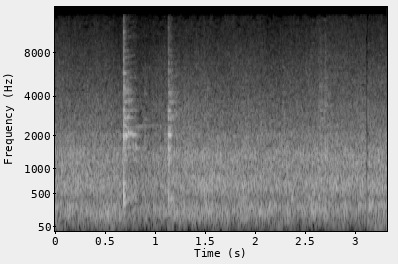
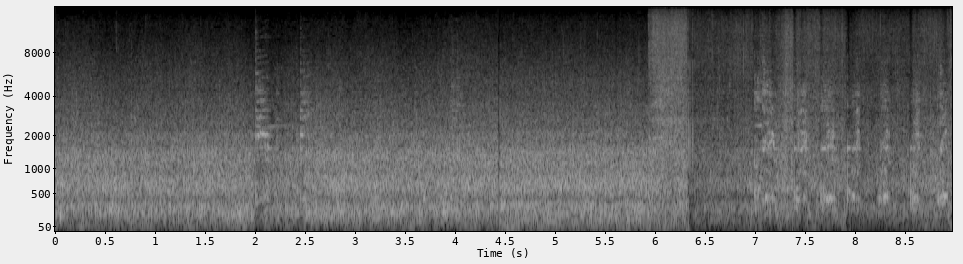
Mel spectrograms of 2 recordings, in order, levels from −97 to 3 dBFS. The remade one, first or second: first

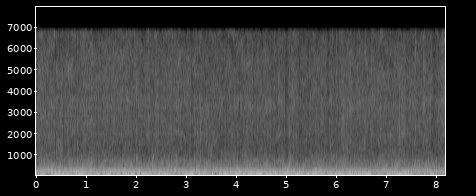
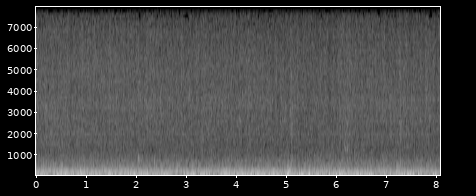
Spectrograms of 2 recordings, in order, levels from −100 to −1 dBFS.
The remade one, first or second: first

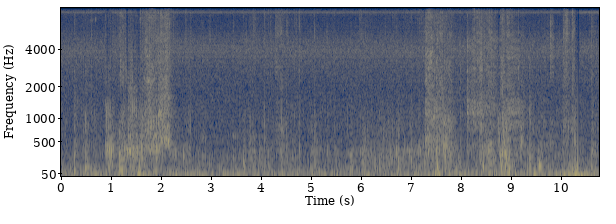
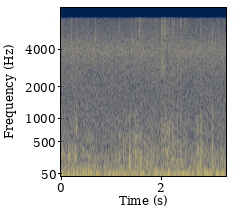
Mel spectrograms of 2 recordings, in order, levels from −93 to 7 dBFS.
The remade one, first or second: first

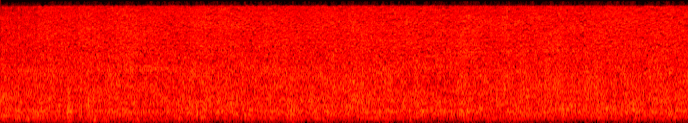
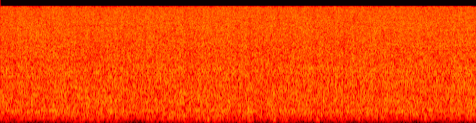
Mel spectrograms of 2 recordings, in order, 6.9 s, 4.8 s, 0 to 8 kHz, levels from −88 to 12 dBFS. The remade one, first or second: first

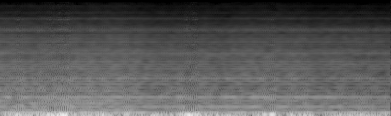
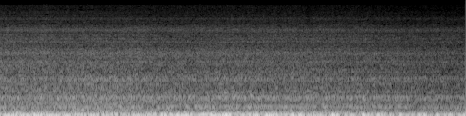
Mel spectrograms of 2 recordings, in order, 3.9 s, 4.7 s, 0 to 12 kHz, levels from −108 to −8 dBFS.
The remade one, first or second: first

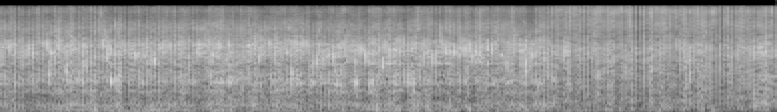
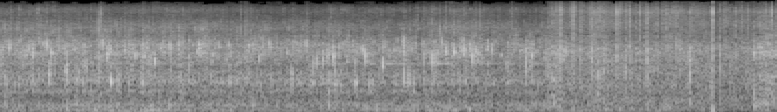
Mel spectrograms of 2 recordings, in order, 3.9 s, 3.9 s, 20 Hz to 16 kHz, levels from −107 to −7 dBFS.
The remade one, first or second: first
